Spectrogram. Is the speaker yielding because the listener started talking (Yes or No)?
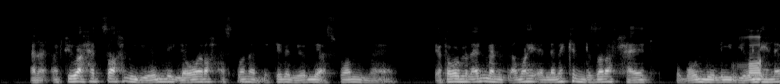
No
